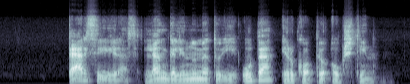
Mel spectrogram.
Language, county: Lithuanian, Kaunas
